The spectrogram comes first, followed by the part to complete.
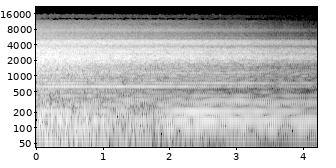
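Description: A heavy metal band's closing chord ringing out and slowly fading: electric guitars and bass held after the final hit at the end of a song.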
